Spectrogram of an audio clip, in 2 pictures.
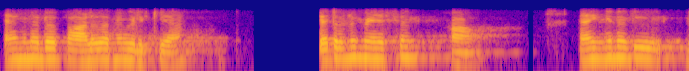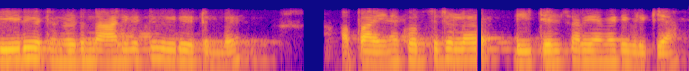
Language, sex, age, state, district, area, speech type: Malayalam, male, 18-30, Kerala, Palakkad, urban, conversation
